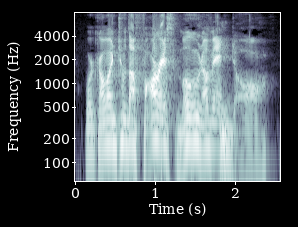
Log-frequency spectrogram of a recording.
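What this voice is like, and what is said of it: Imitates Admiral Akbar's voice. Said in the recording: “my best Admiral Akbar impression”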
